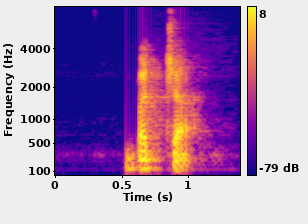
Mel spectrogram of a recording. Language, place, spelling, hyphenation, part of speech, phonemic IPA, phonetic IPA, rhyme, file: Hindi, Delhi, बच्चा, बच्चा, noun, /bət̪.t͡ʃɑː/, [bɐt̚.t͡ʃäː], -ət̪t͡ʃɑː, LL-Q1568 (hin)-बच्चा.wav
- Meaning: 1. child 2. young (of an animal)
